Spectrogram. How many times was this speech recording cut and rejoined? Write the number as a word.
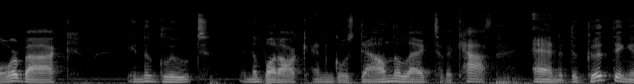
one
